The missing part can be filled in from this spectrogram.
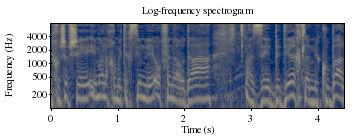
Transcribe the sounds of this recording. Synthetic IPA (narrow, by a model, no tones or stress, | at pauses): iχo̞ʃe̞vʃe̞imanaχnumit̪jaχsimleʔo̞fe̞nao̞d̪aa | azebe̞deʁeχklalme̞kuba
